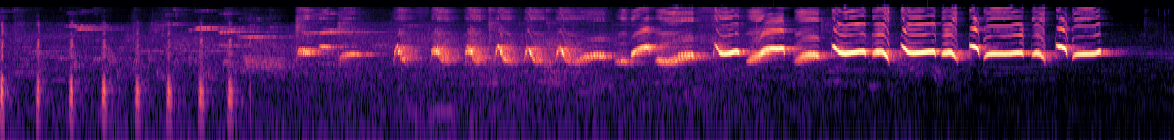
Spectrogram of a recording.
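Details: Caged Chinese hwamei: a string of sharp regular ticks, then a long rich song of rapid, buzzy notes that build into loud looping whistles, repeated phrase after phrase.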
